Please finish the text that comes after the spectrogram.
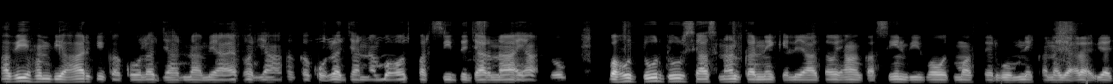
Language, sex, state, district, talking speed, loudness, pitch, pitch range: Hindi, male, Bihar, Jamui, 220 wpm, -27 LUFS, 115 Hz, 110-125 Hz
